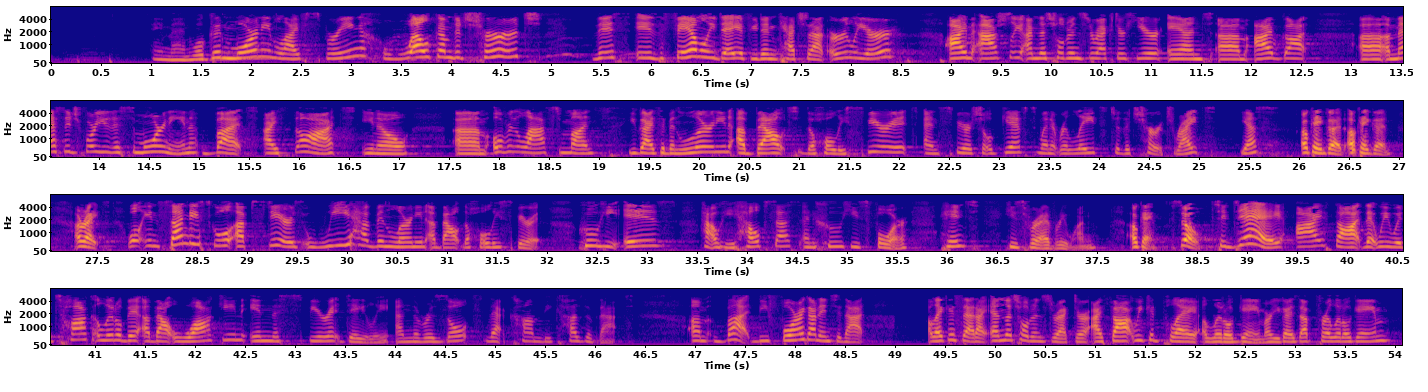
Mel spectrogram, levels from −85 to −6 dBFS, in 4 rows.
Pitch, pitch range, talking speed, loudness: 245 Hz, 220-275 Hz, 175 wpm, -31 LUFS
